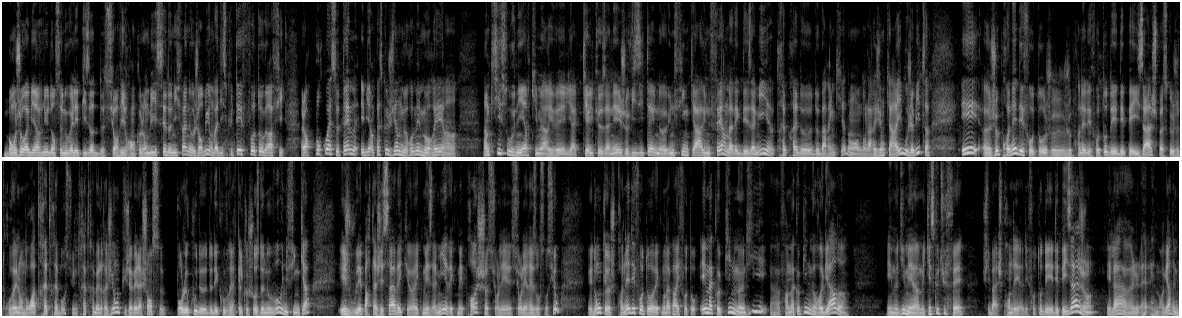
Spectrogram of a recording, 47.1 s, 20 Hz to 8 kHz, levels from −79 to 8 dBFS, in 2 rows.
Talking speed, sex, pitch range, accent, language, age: 225 wpm, male, 105-155 Hz, French, French, 30-49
